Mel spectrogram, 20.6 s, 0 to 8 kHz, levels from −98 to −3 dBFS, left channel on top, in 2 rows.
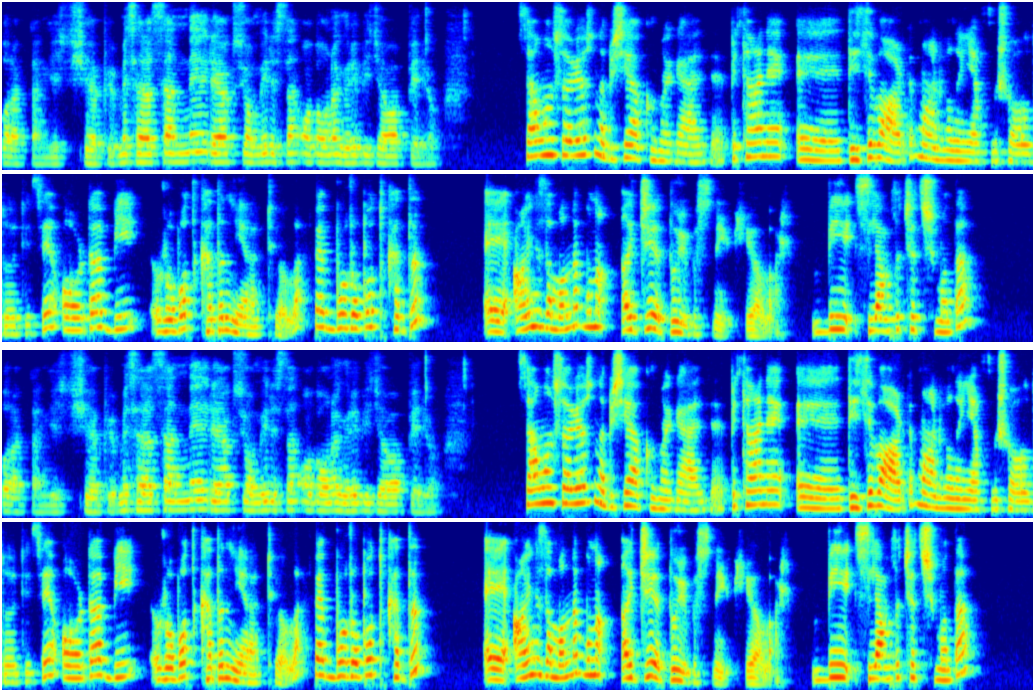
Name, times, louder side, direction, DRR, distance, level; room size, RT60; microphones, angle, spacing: voice 1, 0.0-4.6, left 1 dB, 20° left, 0.9 m, -35 dB
voice 2, 5.2-10.5 10.7-14.5 15.1-20.0, right 2 dB, 25° right, 0.4 m, -27 dB
2.8 x 2.6 x 2.5 m
head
